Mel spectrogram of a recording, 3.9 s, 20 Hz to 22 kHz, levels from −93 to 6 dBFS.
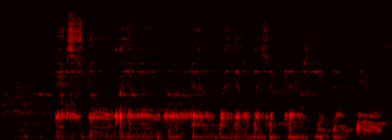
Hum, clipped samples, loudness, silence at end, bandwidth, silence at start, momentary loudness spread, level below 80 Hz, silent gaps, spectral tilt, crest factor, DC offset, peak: none; under 0.1%; -65 LUFS; 0 s; 16.5 kHz; 0.05 s; 9 LU; under -90 dBFS; none; -2 dB/octave; 24 dB; under 0.1%; -44 dBFS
